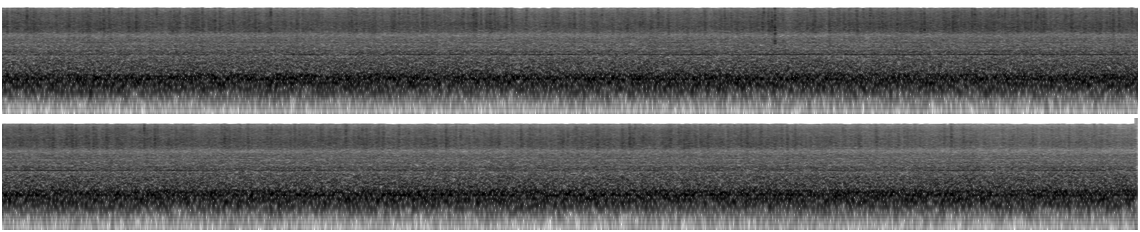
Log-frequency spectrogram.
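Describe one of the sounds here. Jet engines drone steadily from inside a cockpit.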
